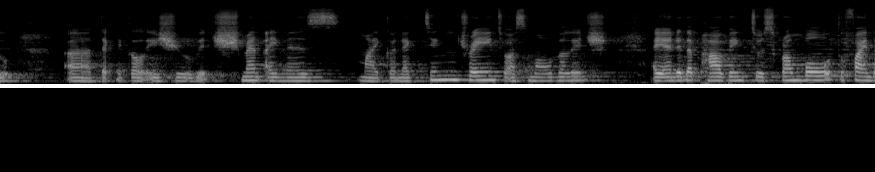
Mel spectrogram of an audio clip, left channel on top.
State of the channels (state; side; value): silent; right; 53 dB below the other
